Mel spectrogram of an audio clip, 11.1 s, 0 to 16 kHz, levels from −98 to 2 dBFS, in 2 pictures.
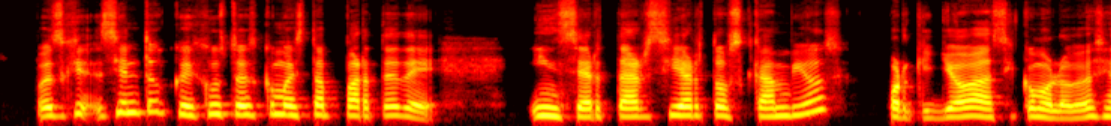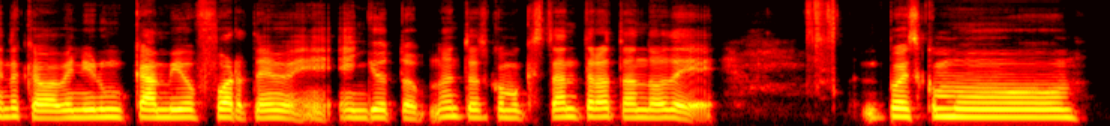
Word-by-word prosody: pues 220 +1 0
q - - -4
siento 295 +1 -2
que 245 -4 +2
justo 260 +1 +1
es 240 - +3
como 255 -1 +1
esta 240 +1 -1
parte 225 0 +1
de 465 - -1 0.4
insertar 205 -1 +2
ciertos 225 -1 +2
cambios, 235 - -1 0.5
yo 195 +3 +4
así 195 -1 +2
como 200 -3 +2
lo 165 - +1
veo 175 +4 +1
siento 205 0 -4
que 175 - -1
va 170 - +3
a - - +1
venir 185 +2 0
un 190 0 -1
cambio 185 0 +2
fuerte 190 -1 0
en 175 -2 -3
en 180 -1 -5
YouTube, 185 -1 -2
¿no? 200 - -6
Entonces, 185 -3 -4
como 180 -2 -4
que - - -14
están 195 +1 -2
tratando 185 -2 0
de, - - -1 0.8
pues, 200 -1 +3
como, 190 -2 +1
200 Hz, 205 wpm, -23 LUFS, 185-225 Hz, 0.8 s, yo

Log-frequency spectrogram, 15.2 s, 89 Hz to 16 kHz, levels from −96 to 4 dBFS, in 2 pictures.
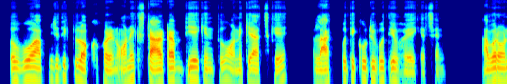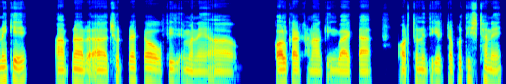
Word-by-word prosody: তবুও 120 +2 +2
আপনি 130 - -21
যদি 135 - -10
একটু - - -11
লক্ষ্য - - +2
করেন 105 0 +3
অনেক 130 +4 -2
স্টার্টআপ 115 +3 +8
দিয়ে 130 0 +3
কিন্তু 115 -1 -7 0.2
অনেকে 105 +2 -3
আজকে - - -5 0.6
লাখপতি-কোটিপতিও 125 +2 0
হয়ে 95 - -2
গেছেন। - - -10 0.7
আবার 120 +4 +5
অনেকে 125 +1 0 0.7
আপনার 110 +1 +1 0.2
আ - - +5 0.2
ছোট্ট - - -5
একটা 125 0 -6 0.2
অফি 115 +2 -8 0.3
মানে 100 -1 -3
অ্যা 100 - -1 0.9
কলকারখানা 110 -2 +3 0.2
কিংবা 105 -1 -3
একটা 100 - -2 0.6
অর্থনৈতিক 110 -1 -5
একটা - - -6
প্রতিষ্ঠানে 115 -5 -3
115 Hz, 120 wpm, -26 LUFS, 105-125 Hz, 0.9 s, স্টার্টআপ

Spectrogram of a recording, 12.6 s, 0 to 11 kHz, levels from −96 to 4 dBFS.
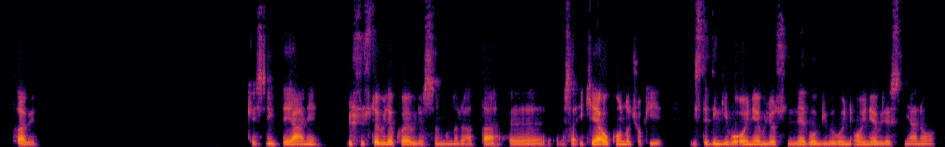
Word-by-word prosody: Tabii. - - +2 2.8
Kesinlikle, 125 -3 -3
yani, 115 0 +3 0.3
üst - - -3
üste 130 -2 +3
bile 115 0 +5
koyabilirsin 95 -2 -2
bunları 90 0 -6
hatta, 90 -2 -1
eee, 95 0 -3 0.2
mesela - - -5
IKEA 115 -1 +7
o 110 - +2
konuda 115 -1 +1
çok - - -13
iyi. 90 -2 -5 0.4
İstediğin 120 0 0
gibi 110 0 0
oynayabiliyorsun, 110 -3 +1
LEGO 105 0 +1
gibi 100 +1 -3
oyun 105 0 -1
oynayabilirsin, 105 0 -2
yani, 90 0 -4
o 90 0 -7
105 Hz, 120 wpm, -25 LUFS, 95-115 Hz, 2.8 s, IKEA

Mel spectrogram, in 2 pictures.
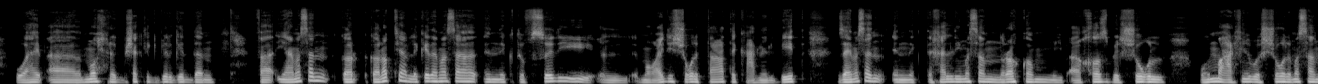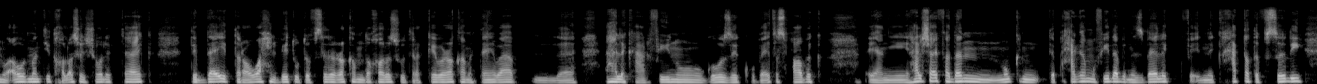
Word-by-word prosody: وهيبقى 105 0 -1
مُحرِج 120 -1 +1
بشكل 120 +4 -3
كبير 110 +4 -2
جدًا، 105 -1 -1 0.4
فيعني 110 +1 0
مثلًا 170 +1 +1
جر 115 0 +3 0.2
جرّبتِ 155 +10 +2
قبل 140 -8 +1
كده 145 +3 +2
مثلًا 145 -2 +2
إنِّك 115 0 -1
تفصلي 135 -1 +1
المواعيد 100 +3 -3
الشغل 125 -1 +2
بتاعتِك 115 -2 -4
عن 90 +3 -3
البيت، 115 +7 0 0.3
زي 110 +3 +4
مثلًا 140 -1 +1
إنِّك 105 -1 -1
تخلّي 120 +4 0
مثلًا 125 -3 +1
رقم 115 -3 +1
يبقى 100 -1 -4
خاص 120 +2 +1
بالشغل، 115 +2 +2 0.3
وهُم 120 +5 +3
عارفين 115 +3 +1
بالشغل 120 +2 +2
مثلًا 120 -1 +2
وأوّل 120 +3 +2
ما 125 - +4
أنتِ 125 0 -3
تخلّصي 120 0 -1
الشغل 115 0 -1
بتاعِك، 115 +2 -1 0.4
تبدأي 125 +5 +3
تروّحي 120 +1 +1
البيت 115 +2 0
وتفصلي 110 +1 -1
الرقم 115 0 0
ده 105 - -2
خالص 115 +1 0
وتركّبي 105 +2 -3
الرقم 115 0 +1
التاني 105 +1 -2
بقى، 110 +1 +1
ب 110 - -19 0.2
اللي 95 -1 -5 0.3
أهلِك 120 -3 +2
عارفينه 110 +4 -1
وجوزِك 105 0 -1
وبقيّة 95 +1 -3
أصحابِك، 110 0 0 0.5
يعني 100 0 0
هل 135 +7 +3
شايفة 145 -2 +3
ده 135 +2 +5
ن 115 -8 +2
ممكن 115 -2 0
تبقى - - -6
حاجة 125 +3 0
مفيدة 130 +1 +2
بالنسبة 110 -1 +1
لِك 130 0 0
في - - -8
إنِّك 100 +2 -4
حتّى 130 +1 -2
تفصلي 140 +1 +3
115 Hz, 160 wpm, -23 LUFS, 105-125 Hz, 0.5 s, ده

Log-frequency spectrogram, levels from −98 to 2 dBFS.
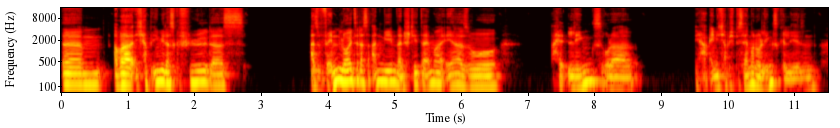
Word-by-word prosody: ähm, 115 -1 +2
aber 115 +1 +8
ich - - 0
habe 120 - -6
irgendwie 140 +2 +3
das 130 0 +2
Gefühl, 135 +1 -1
dass 115 -2 -2 1.0
also 95 -3 +2
wenn 135 +5 +3
Leute 150 +1 +4
das 135 -2 0
angeben, 140 0 0
dann 105 -5 0
steht 120 +4 -3
da - - 0
immer 130 -1 -1
eher 115 0 -2
so 105 +1 -1 0.8
halt - - -5
links 135 +8 -2
oder 95 -5 -3 0.9
ja, - - -4
eigentlich 100 +1 -1
habe 120 - -7
ich 115 - -4
bisher 105 - -3
immer 125 - 0
nur 100 -4 0
links 130 +9 -3
gelesen. 90 +1 -8
115 Hz, 160 wpm, -32 LUFS, 105-130 Hz, 1.0 s, aber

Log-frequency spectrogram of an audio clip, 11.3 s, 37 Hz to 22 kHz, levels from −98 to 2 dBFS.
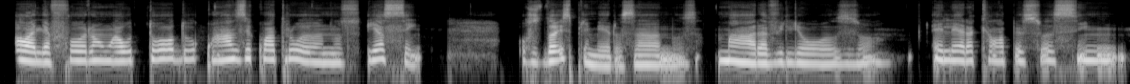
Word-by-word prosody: Olha, 210 -4 +7
foram 225 +1 0
ao 215 +1 +3 0.2
todo 245 0 +1
quase 240 +3 +2
4 245 0 0
anos 195 -4 -2
e 235 +1 +1
assim. 255 -1 -1 1.0
Os 200 -3 -5
2 220 +5 +4
primeiros 155 -3 -3
anos, 170 +4 -2 0.2
maravilhoso, 185 -4 0 0.6
ele 235 -3 +1
era 220 -1 +2
aquela 215 -1 -4
pessoa, 210 0 -4
assim, 230 +4 0
215 Hz, 100 wpm, -22 LUFS, 190-235 Hz, 1.0 s, Olha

